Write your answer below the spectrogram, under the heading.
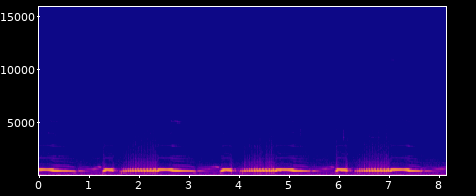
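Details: Melodious "mpuk jeruuu" cooing of a white Barbary dove. Three phrases, each a brief sharp opening note followed by a drawn-out, burring coo that sags in pitch at its end. Little else audible.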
